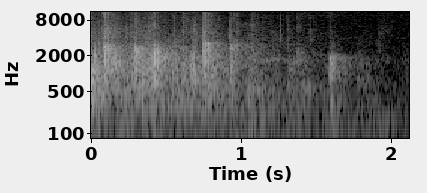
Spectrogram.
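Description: Light applause from a gathered crowd, a scattered patter of claps that thins out and fades within a couple of seconds, fairly quiet and somewhat distant, with no talking.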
